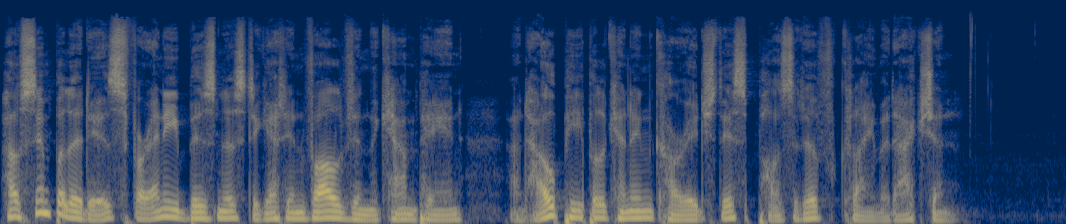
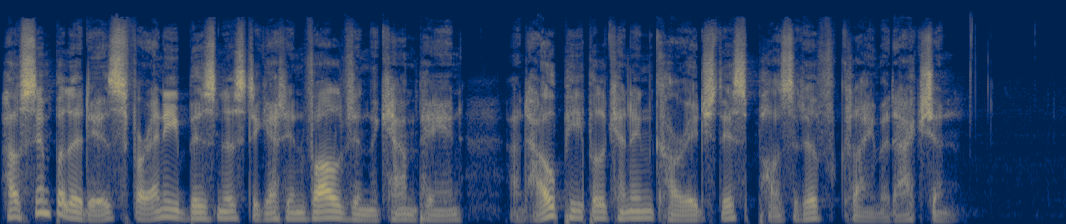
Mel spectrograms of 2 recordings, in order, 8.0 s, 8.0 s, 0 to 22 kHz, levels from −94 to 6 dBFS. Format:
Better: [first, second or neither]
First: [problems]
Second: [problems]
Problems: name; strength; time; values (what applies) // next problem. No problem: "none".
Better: first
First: none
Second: thin; somewhat; fading below 850 Hz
